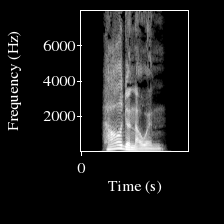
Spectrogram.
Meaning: inflection of haargenau: 1. strong genitive masculine/neuter singular 2. weak/mixed genitive/dative all-gender singular 3. strong/weak/mixed accusative masculine singular 4. strong dative plural
- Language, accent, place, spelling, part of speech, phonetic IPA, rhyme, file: German, Germany, Berlin, haargenauen, adjective, [haːɐ̯ɡəˈnaʊ̯ən], -aʊ̯ən, De-haargenauen.ogg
